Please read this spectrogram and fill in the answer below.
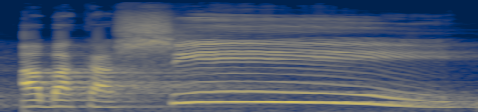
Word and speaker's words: abacaxi: Abacaxi. Se eu chamar essa palavra, olha como que fica. Abacaxi. Qual é a sílaba tônica? O xi. Então, ela também é uma palavra oxítona.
